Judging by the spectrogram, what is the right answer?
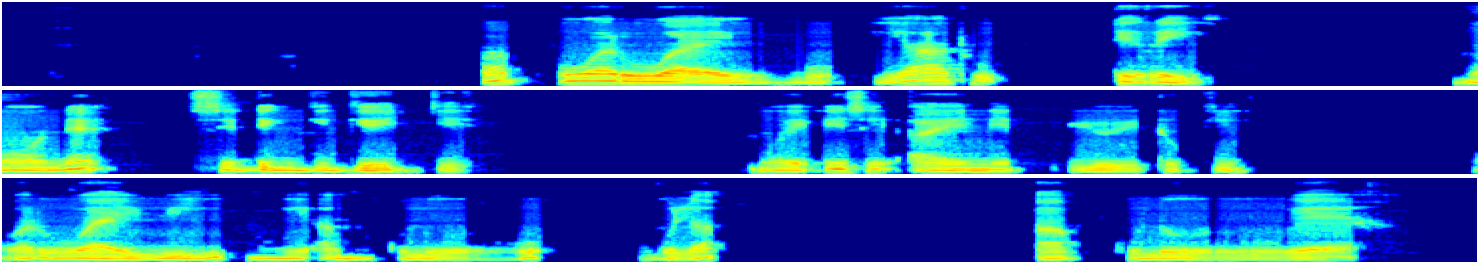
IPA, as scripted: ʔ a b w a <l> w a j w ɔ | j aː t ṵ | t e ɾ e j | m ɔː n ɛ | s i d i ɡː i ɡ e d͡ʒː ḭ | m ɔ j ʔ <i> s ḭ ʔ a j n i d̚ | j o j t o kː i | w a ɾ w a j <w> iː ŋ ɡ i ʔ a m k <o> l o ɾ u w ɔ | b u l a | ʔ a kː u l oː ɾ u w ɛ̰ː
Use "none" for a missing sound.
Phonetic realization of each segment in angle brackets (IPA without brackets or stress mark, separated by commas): ɾ, i, w, u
